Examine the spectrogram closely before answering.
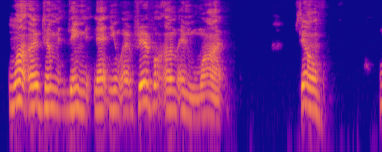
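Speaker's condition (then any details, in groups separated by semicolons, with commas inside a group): Cerebral palsy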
